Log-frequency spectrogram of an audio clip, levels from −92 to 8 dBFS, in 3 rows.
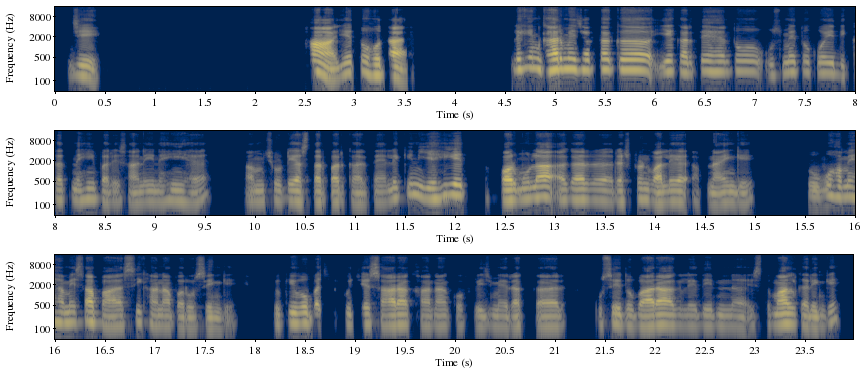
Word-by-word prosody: जी। 140 -8 -3 2.1
हाँ, - - +12
ये 165 +9 -2
तो 185 0 -4
होता 155 -1 +7
है। - - +4 1.1
लेकिन 230 +2 0
घर 215 +2 +8
में 230 0 +4
जब 210 -1 -1
तक 220 -1 +3 0.5
ये 195 - -1
करते 185 +2 -3
है 190 0 -2
तो 195 +1 -8 0.3
उसमें 175 +4 -6
तो 185 0 -12
कोई 175 -1 -6
दिक़्क़त 140 -2 -10
नहीं 145 +2 -7
परेशानी 125 -3 -9
नहीं 135 +2 -9
है। 120 -1 -12 0.4
हम 130 - -8
छोटे 135 0 -4
स्तर 125 0 -3
पर 125 0 -1
करते 115 0 -10
हैं 120 - -11
लेकिन 160 +9 -7
यही 165 +4 -3
1 195 0 0 0.3
फ़ॉर्मूला 155 +5 +6
अगर 145 -3 0 0.3
रेस्टोरेंट 135 +3 -7
वाले 125 +2 0
अपनाएँगे 115 -1 -9 0.6
तो 90 - -8
वो 85 - -6
हमें 175 0 -3
हमेशा 160 0 +1
बासी 125 +4 -4
खाना 125 -6 -5
परोसेंगे 110 -2 -9
क्योंकि 150 +4 -9
वो 150 +1 0
बचे-कुचे 135 0 -8
सारा 130 0 +1
खाना 125 0 -7
को 125 - -18
फ़्रिज 120 -2 -14
में 120 -1 -11
रखकर 120 +1 -6 0.3
उसे 135 0 -6
दोबारा 125 +1 +3
अगले 125 -1 -8
दिन 125 0 -12 0.2
इस्तेमाल 135 +4 +2
करेंगे। 125 - -8
135 Hz, 150 wpm, -24 LUFS, 125-160 Hz, 2.1 s, हाँ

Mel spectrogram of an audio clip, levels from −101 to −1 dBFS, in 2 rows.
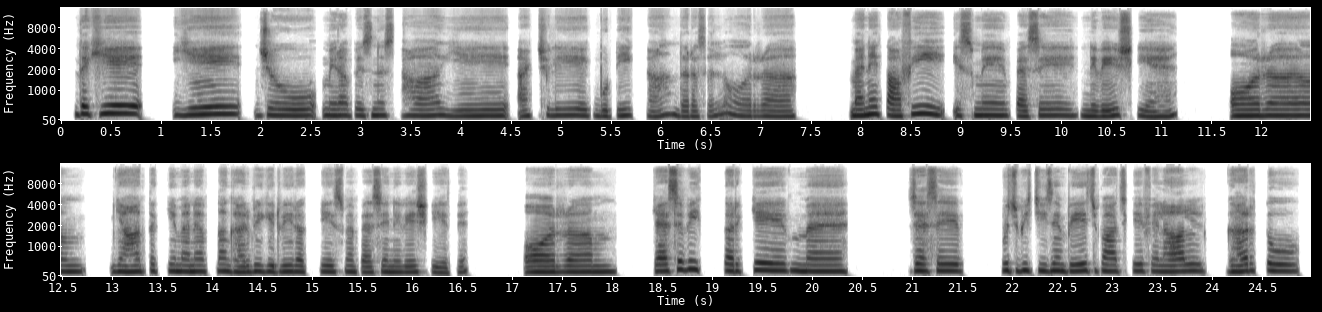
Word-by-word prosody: देखिए, 250 +2 +5 0.3
ये 230 +4 +3 0.2
जो 195 -1 +1
मेरा 195 0 0
बिज़नेस 195 0 -2
था, 190 0 -1
ये 185 0 0 0.2
एक्चुअली 195 +2 -4 0.2
एक 185 - -3
बुटीक 190 +3 -3 0.2
था, 165 +1 -4 0.2
दरअसल 170 +4 -5
और 180 -7 -4 1.0
मैंने 205 +5 +5
काफ़ी 220 +5 +2
इसमें 195 0 +1
पैसे 175 +2 0 0.4
निवेश 175 +2 +2
किए 180 -4 -2
हैं 165 +5 -1 0.6
और 190 0 +4 1.0
यहाँ 190 0 +3
तक 210 - -3
कि 205 - 0
मैंने 195 0 +2
अपना 205 +2 -3
घर 180 -2 0
भी 200 +2 0
गिरवी 190 +1 0
रख 185 -1 0
के 190 0 -1
इसमें 185 0 -2
पैसे 175 +1 -2
निवेश 175 +1 +1
किए 165 -4 -5
थे 180 - -6 0.6
और 180 0 +3
अम, 185 0 +2 0.4
कैसे 210 +5 +3
भी 260 0 +2 0.3
करके 220 +2 +2
मैं, 200 -2 +2 0.7
जैसे 215 0 +2 0.4
कुछ 220 -3 +1
भी 225 - +2
चीज़ें 215 0 +1
बेच-बाच 205 -1 0
के 215 0 -4
फ़िलहाल, 200 +1 0 0.3
घर 195 +3 +2
तो 210 -2 +1
195 Hz, 120 wpm, -23 LUFS, 185-210 Hz, 1.0 s, देखिए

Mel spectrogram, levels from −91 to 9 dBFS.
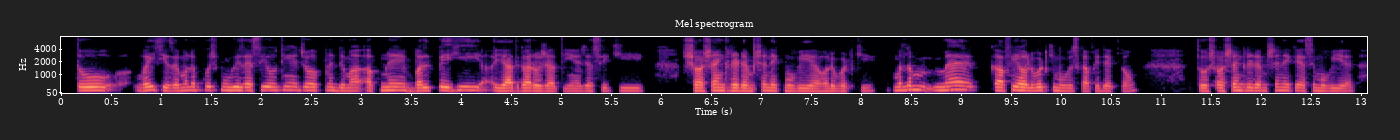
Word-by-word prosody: तो, 170 0 +3
वही 170 +4 +3
चीज़ 165 -4 -2
है 150 - +1
मतलब 175 +1 -3
कुछ 180 -1 -1
मूवीज़ 170 0 +4
ऐसी 170 +2 0
होती 180 +1 +1
है 180 -1 -2
जो 175 0 +1
अपने 170 +1 -5
दिमा 155 0 -1 0.2
अपने 175 -1 0
बल 155 +1 +4
पे 175 - +5
ही 180 -1 0
अ, - - -10
यादगार 145 0 +4
हो 140 - +3
जाती 135 0 -3
हैं, 135 -1 -6
जैसे 140 +2 -6
कि 145 -1 -5 0.5
शॉशैंक 155 0 +2
रिडेम्पशन 155 +1 +2
एक 150 - -1
मूवी 140 -1 -1
है 135 - +1
हॉलीवुड 135 0 -3
की, 145 -1 -11 0.2
मतलब 195 +2 +2 0.3
मैं 200 -2 +1 0.2
काफ़ी 165 +2 +4
हॉलीवुड 165 +1 +4
की 165 - -5
मूवीज़ 145 -1 -4
काफ़ी 140 0 -3
देखता 135 0 -6
हूँ। 150 +4 -12 0.6
तो 145 0 +1
शॉशैंक 165 +2 +1
रिडेम्पशन 160 +1 -1
एक 160 -1 -4
ऐसी 150 0 -3
मूवी 140 -1 -3
है। 140 - -5
155 Hz, 215 wpm, -23 LUFS, 145-170 Hz, 0.6 s, पे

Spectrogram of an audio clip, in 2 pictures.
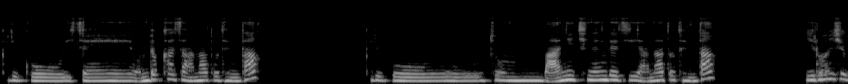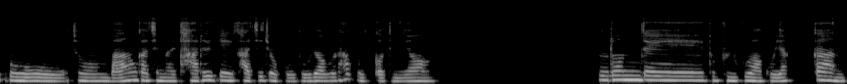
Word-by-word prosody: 그리고 165 -3 -1
이제 165 +1 -3 0.5
완벽하지 210 +7 0
않아도 180 +2 +1
된다?' 170 - 0 1.1
'그리고 170 -2 -1
좀 175 -1 +4
많이 180 +9 +4
진행되지 200 -2 +2
않아도 185 +6 -1
된다?' 175 - 0 0.9
이런 210 +5 0
식으로 165 -9 +1
좀 160 -3 -1
마음가짐을 170 0 0
다르게 180 +2 0
가지려고 165 -2 -3
노력을 160 +2 -2
하고 230 -9 -6
있거든요. 155 0 -4 1.6
그런데도 195 -3 +3
불구하고 170 -2 -1
약간 170 0 -1
175 Hz, 235 characters per minute, -28 LUFS, 160-190 Hz, 1.6 s, 좀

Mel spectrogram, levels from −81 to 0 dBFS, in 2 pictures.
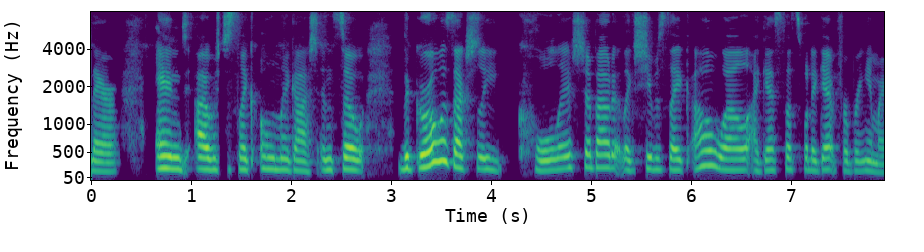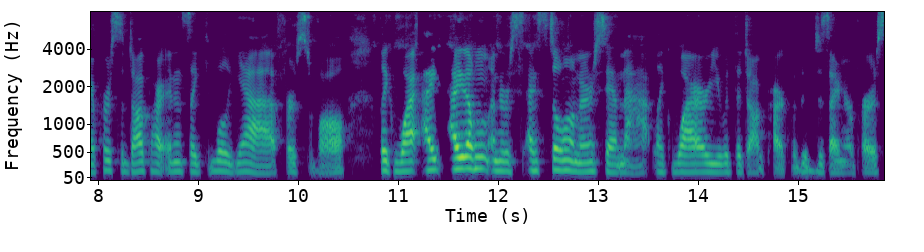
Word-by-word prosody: there, 160 -2 0 0.4
and, 215 -2 +7
I 205 -1 +8
was 195 0 +2
just 195 -1 -1
like, 195 -2 +1
"Oh, 205 -1 +1
my 195 -1 0
gosh," 175 -3 -2
and 190 -1 -1
so 190 -1 +5 0.3
the 210 +2 +5
girl 235 +8 +8
was 350 -5 +6
actually 210 -5 +1
cool-ish 205 +4 -1
about 230 -1 +2
it, - - -4
like, 185 -2 -2
she 180 +4 -1
was, 195 0 -3
like, 185 -2 +1
"Oh, 260 +4 +2
well, 190 -6 +2
I 175 - -7
guess 185 +2 -3
that's 200 -1 -5
what 195 - -3
I - - -1
get 195 +1 -1
for 175 - -5
bringing 170 0 -4
my 145 -1 -6
purse 175 +4 -8
to 160 - -12
dog 160 +2 -3
park," 160 -2 -5
and - - -7
it's 165 0 -5
like, 150 -1 -8
well, 170 -2 -5
yeah, 145 -4 -4
first - - -9
of - - -18
all, - - -5 0.3
like, 175 -2 0
why 170 +1 +2
I 185 +1 +1
I 200 +1 +7
don't 210 0 +3
unders 170 -1 -4
I 180 - -3
still 175 +2 0
don't 170 -3 -2
understand 155 -2 -5
that, - - -10
like, 150 -2 -12
why 150 0 -1
are 150 0 -2
you 150 -1 -5
with 150 0 -10
the 150 - -10
dog - - -10
park - - -8
with - - -17
the - - -10
designer 140 - -9
purse? - - -6
180 Hz, 255 wpm, -23 LUFS, 160-200 Hz, 0.4 s, I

